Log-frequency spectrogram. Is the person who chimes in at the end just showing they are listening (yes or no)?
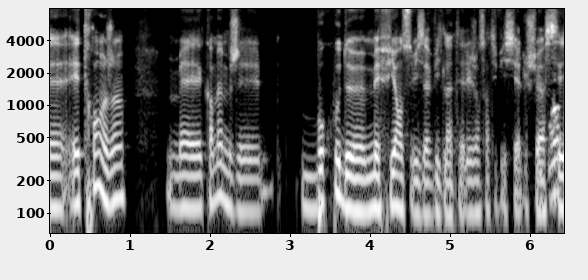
yes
